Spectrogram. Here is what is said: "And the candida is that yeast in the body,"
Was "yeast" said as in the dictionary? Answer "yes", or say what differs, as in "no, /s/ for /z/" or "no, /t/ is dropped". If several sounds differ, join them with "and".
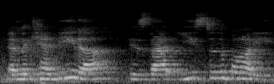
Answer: yes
